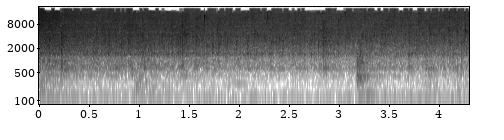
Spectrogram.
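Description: Three large onions with green chillies and curry leaves sizzle in a pan for chicken curry, a loud, steady crackling fry with a few stirring scrapes and no talking.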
